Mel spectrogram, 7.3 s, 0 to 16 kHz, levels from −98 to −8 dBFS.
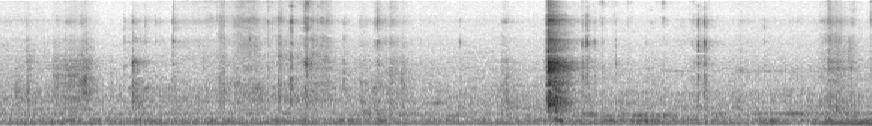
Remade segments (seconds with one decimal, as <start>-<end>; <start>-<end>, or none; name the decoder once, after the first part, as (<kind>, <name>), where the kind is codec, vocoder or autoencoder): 0.0-0.6 (vocoder, Vocos); 1.5-7.3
